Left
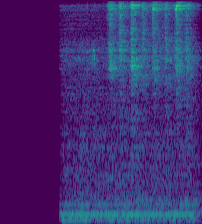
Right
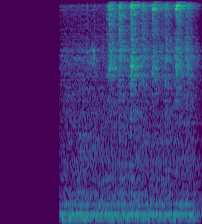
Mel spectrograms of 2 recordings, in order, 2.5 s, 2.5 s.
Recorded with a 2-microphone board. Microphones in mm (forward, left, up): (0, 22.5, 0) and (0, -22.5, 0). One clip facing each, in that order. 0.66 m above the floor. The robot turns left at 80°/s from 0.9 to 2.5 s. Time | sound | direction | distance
0.7 | keys jangling | 55° right | 0.6 m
